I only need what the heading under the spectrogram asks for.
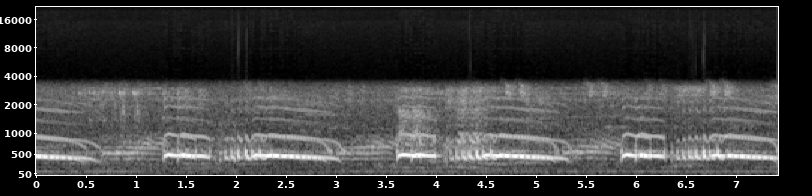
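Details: Puter dove lure song used to train local doves to sing often: repeated coo-croo phrases, each a short clear note then a long purring one, three phrases about every two seconds.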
